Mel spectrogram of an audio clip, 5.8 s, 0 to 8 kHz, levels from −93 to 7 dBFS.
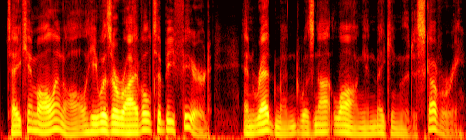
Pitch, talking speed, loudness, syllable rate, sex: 110 Hz, 215 wpm, -18 LUFS, 5.3 syllables/s, male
